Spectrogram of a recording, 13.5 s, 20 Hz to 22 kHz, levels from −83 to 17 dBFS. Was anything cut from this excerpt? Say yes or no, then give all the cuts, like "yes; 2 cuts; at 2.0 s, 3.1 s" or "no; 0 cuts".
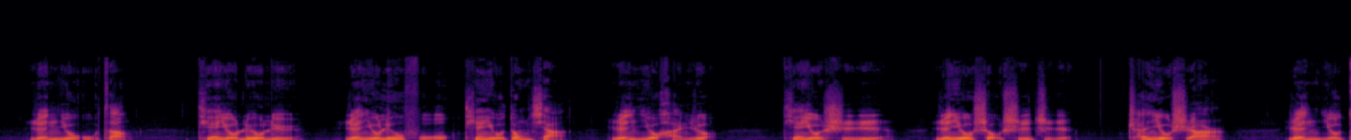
yes; 1 cut; at 4.6 s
